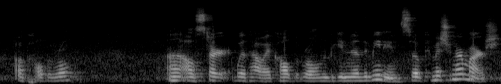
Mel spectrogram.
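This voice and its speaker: This woman speaks very fast in a fairly low voice, her intonation fairly even. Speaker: meeting clerk. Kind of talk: public meeting proceedings.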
